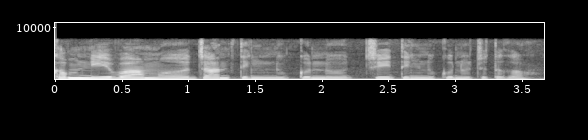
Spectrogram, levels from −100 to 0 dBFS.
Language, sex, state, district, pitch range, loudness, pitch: Wancho, female, Arunachal Pradesh, Longding, 195-230 Hz, -15 LUFS, 215 Hz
